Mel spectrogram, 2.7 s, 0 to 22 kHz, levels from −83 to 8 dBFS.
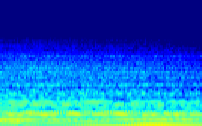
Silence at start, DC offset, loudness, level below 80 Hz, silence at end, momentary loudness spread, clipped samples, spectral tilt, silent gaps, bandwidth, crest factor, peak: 0 s; under 0.1%; -32 LUFS; -36 dBFS; 0 s; 3 LU; under 0.1%; -9 dB/octave; none; 6.2 kHz; 12 dB; -18 dBFS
